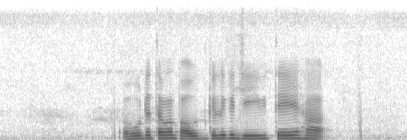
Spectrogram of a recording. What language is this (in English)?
Sinhala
